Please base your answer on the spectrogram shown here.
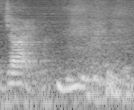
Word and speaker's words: join: can see doesn't rhyme unless 10 Generations ago Alexander Pope pronounced join as Jin so goes vows and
